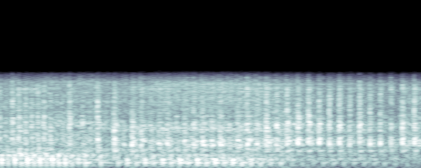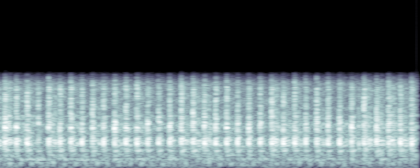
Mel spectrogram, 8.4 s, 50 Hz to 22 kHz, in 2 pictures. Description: FIX: Replace MAF / 1.8t AWP Hard Start Codes thrown 17535/16556 System too Rich Intermittent, BAD Engine sounds!!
